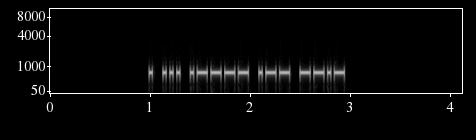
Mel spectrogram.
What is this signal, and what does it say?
Morse code, heard as a keyed tone, about 34 wpm, 700 Hz. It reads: ES1WQ
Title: DXCC-100 Call Signs - 5 Characters - 35wpm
